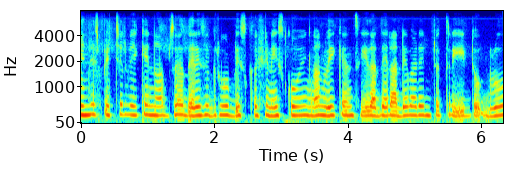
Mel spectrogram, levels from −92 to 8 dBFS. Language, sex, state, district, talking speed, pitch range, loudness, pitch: English, female, Maharashtra, Gondia, 235 wpm, 225-245 Hz, -15 LUFS, 235 Hz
